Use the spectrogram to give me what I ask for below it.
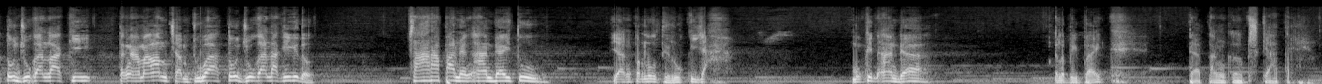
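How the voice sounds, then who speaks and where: A man giving emphatic, moralizing commentary, swinging between raised and lowered delivery. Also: normal speed, pauses often, soft background music. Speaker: speaker commenting on a legal dispute. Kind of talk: lecturing commentary.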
